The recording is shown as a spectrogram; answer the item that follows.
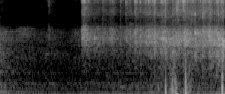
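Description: Aluminium foil crinkling and crisp florentine biscuits crackling as they are handled and lifted off a foil-lined tray, starting about a second in, with a couple of soft knocks near the end.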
